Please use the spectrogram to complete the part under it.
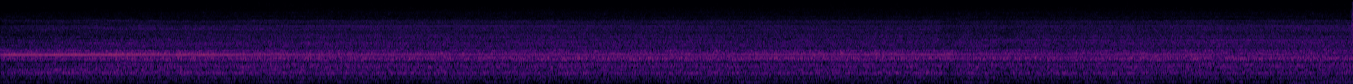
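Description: Heat embossing tool blowing hot air to set clear embossing powder, a steady, loud hair-dryer-like whoosh that runs unbroken for the whole stretch with no talking.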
